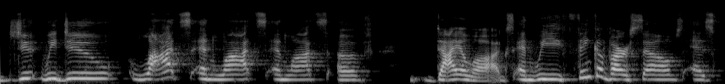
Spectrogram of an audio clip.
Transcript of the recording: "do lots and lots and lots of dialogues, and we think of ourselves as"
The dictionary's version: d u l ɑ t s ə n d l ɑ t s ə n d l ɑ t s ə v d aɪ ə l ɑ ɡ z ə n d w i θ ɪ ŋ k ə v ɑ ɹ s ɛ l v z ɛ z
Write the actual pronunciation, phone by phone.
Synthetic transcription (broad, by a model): d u l ɑ t s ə n l ɑ t s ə n l ɑ t s ə v d aɪ ə l ɑ ɡ z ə n w i θ ɪ ŋ k ə v ɑ ɹ s ɛ l v z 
